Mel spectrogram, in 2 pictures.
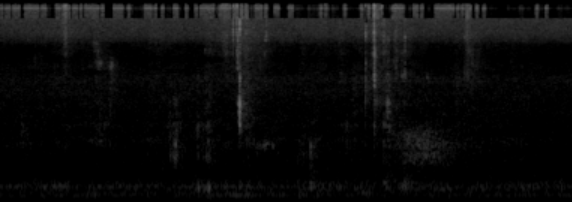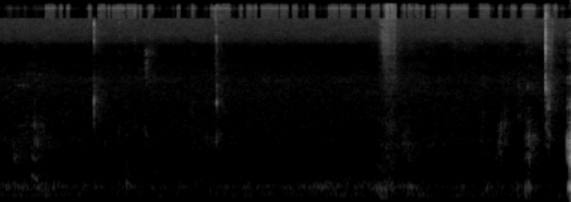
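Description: Gum being chewed close to the microphone, with soft, quiet wet clicks and squishes arriving in scattered, irregular bursts over near silence.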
